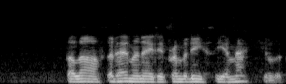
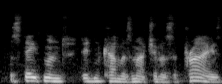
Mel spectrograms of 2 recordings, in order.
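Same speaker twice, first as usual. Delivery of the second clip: usual speaking voice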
